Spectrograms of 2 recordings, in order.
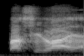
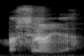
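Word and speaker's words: βασιλεία: I've told you before, is Basileia, I think is the way they pronounce it. They used to pronounce it Basilia, okay? Blue letter says, I think it's Basileia is the way they pronounce it, okay?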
